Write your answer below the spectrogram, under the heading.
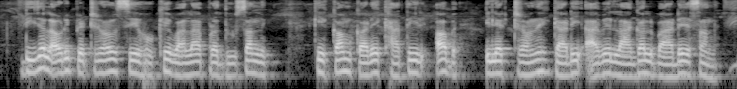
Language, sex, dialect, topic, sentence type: Bhojpuri, male, Southern / Standard, agriculture, statement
